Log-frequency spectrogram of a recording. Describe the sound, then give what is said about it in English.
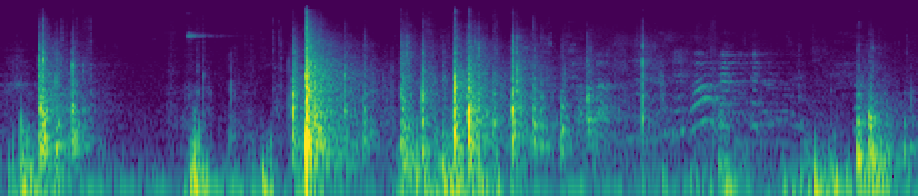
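A heavy podium is shoved and dragged, making a series of irregular, loud thumps and knocks over several seconds, with faint vocal sounds in between. “This is the heaviest podium known to mankind.”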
